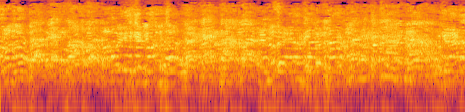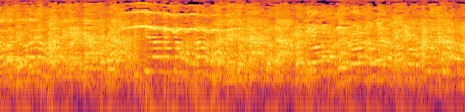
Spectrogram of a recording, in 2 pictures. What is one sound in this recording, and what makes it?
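A crowd of men chatters loudly close by.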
